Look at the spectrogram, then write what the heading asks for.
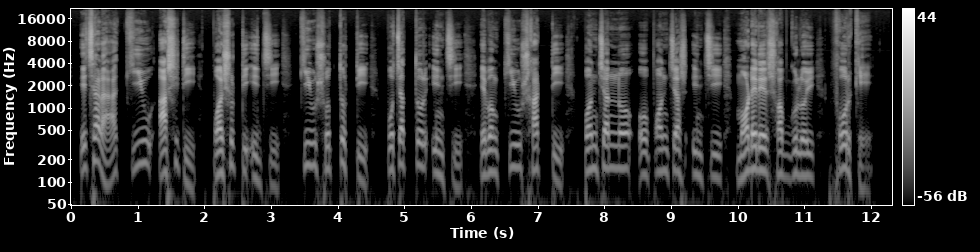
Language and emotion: Bengali, neutral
